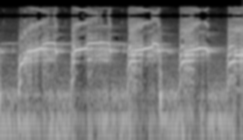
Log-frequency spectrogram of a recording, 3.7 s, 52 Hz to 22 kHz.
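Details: Bald eaglet squeeing loudly at close range at 4:45 pm, 25 June 2013, near an adult eating fish; five rising, harsh squeals, each about half a second, spaced under a second apart.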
